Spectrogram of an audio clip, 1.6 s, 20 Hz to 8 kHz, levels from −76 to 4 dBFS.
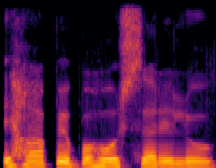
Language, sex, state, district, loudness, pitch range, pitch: Hindi, male, Bihar, Gaya, -13 LUFS, 135-175 Hz, 155 Hz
